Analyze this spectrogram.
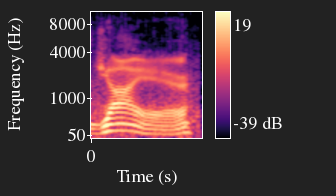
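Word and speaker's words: Jair: ball low ball one his first name is spelled j a i r and you pronounce it Jer and then jurgons j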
